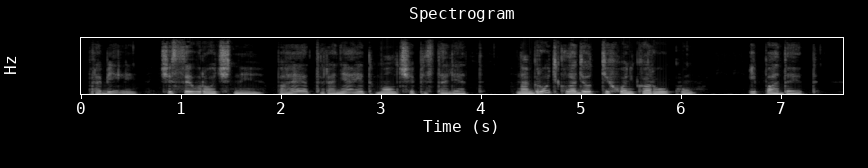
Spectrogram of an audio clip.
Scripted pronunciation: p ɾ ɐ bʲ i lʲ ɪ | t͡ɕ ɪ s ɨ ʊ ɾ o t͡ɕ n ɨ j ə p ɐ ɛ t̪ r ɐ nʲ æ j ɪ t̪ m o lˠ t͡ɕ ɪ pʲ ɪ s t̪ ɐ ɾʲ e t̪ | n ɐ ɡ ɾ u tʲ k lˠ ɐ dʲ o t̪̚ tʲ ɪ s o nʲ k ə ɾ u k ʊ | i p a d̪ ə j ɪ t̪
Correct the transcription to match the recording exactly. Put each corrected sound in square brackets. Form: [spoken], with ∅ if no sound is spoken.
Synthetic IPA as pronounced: p ɾ ɐ bʲ i lʲ ɪ | t͡ɕ ɪ s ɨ ʊ ɾ o t͡ɕ n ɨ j ə p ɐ ɛ t̪ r ɐ nʲ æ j ɪ t̪ m o lˠ t͡ɕ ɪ pʲ ɪ s t̪ ɐ [lʲ] e t̪ | n ɐ ɡ ɾ u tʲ k lˠ ɐ dʲ o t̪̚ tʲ ɪ [x] o nʲ k ə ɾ u k ʊ | i p a d̪ ə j ɪ t̪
